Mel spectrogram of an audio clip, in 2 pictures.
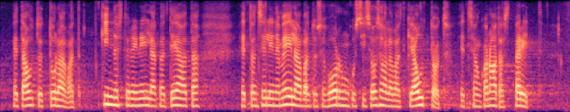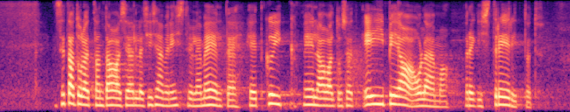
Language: Estonian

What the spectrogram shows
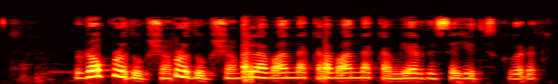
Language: Spanish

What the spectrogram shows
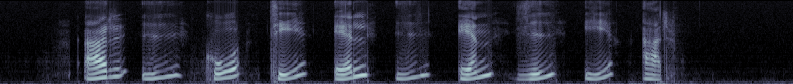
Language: Swedish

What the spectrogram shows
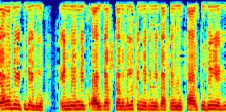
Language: Punjabi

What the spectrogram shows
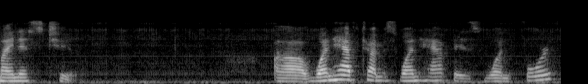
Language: English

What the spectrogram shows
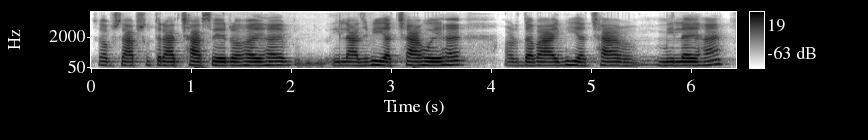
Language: Maithili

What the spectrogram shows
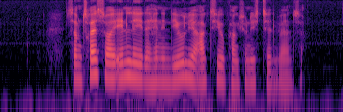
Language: Danish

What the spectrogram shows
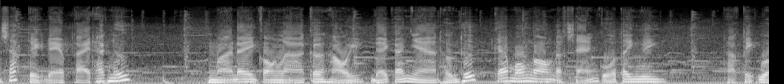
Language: Vietnamese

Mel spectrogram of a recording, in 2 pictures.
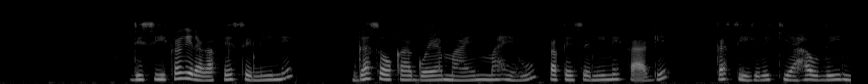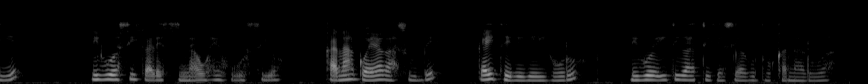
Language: Kikuyu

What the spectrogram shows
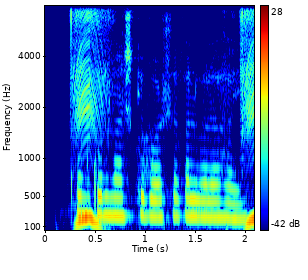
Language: Bangla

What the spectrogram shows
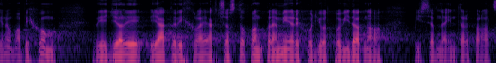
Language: Czech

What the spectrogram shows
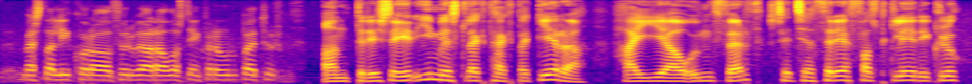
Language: Icelandic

